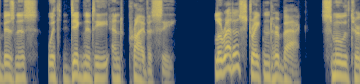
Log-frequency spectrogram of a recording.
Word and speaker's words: Loretta: "Is it Lorita?" "Lorita?" He drew out each wrong pronunciation, making sure everyone could hear. "Loretta May Johnson," she corrected softly but firmly. "Like it's written there.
